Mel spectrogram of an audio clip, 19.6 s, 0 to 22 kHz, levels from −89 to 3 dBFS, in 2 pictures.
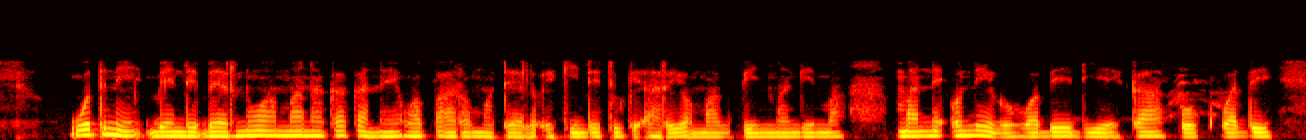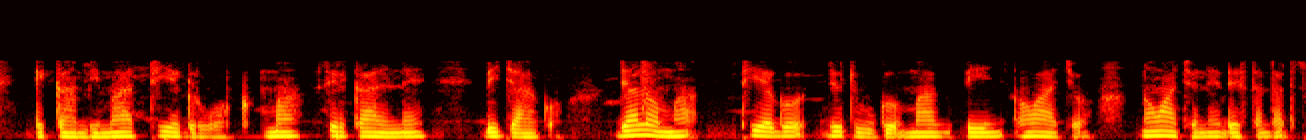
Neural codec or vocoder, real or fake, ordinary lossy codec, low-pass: none; real; none; 3.6 kHz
